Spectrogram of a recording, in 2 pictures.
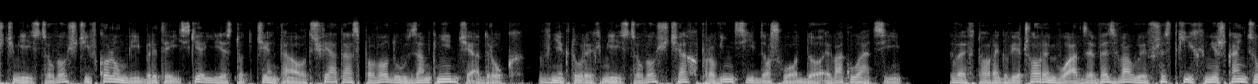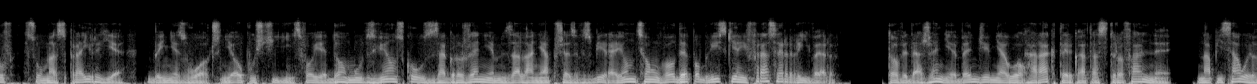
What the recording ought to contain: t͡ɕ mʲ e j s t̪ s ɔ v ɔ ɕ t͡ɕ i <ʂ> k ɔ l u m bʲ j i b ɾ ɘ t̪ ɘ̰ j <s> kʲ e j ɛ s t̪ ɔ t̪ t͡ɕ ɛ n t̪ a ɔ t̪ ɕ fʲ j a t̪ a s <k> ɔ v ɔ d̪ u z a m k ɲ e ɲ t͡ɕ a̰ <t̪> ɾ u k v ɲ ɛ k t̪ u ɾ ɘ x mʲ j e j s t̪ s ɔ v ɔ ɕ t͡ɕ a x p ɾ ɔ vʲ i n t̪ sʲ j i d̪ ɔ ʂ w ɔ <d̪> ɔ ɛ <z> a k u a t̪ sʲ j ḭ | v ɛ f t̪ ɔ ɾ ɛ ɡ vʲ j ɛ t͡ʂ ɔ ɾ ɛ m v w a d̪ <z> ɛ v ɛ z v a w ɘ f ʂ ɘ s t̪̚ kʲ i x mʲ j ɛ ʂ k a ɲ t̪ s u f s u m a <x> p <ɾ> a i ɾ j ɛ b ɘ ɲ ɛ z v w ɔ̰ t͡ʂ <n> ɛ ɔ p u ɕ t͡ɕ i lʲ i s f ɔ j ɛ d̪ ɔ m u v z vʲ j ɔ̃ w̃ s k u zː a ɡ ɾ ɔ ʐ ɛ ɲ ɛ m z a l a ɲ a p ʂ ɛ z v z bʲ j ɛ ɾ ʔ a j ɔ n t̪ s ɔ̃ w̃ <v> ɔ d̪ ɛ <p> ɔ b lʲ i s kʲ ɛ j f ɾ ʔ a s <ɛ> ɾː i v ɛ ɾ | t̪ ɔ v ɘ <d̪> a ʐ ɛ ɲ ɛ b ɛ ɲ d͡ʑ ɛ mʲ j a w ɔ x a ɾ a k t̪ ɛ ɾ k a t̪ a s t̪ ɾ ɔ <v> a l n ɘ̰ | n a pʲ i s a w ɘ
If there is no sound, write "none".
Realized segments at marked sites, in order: f, s, p, d̪, d̪, v, z, s, ɾ, ɲ, v, p, ɛ, d̪, f

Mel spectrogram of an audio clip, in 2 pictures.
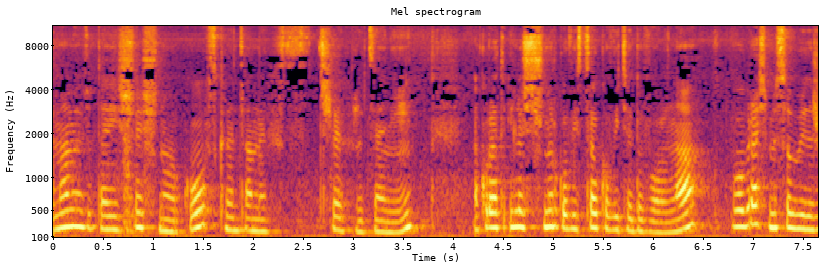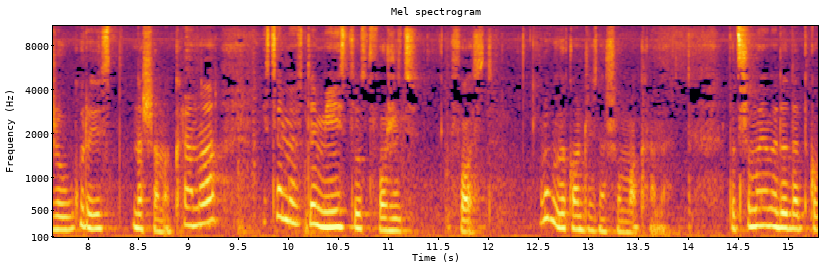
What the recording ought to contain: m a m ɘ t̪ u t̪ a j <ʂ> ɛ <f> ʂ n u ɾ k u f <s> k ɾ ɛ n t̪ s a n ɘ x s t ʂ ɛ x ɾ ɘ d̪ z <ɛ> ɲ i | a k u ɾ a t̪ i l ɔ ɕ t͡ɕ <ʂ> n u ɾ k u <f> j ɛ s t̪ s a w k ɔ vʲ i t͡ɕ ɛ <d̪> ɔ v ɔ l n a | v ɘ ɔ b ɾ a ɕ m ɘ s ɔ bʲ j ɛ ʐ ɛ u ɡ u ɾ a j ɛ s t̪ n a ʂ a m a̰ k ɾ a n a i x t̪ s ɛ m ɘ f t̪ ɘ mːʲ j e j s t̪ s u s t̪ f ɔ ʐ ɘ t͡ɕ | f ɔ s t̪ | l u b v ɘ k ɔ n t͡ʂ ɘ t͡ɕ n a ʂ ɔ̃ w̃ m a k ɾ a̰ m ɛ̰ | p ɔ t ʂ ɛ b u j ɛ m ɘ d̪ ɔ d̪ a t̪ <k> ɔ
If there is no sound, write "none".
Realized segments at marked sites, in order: ʂ, ɕ, s, ɛ, ʂ, f, d̪, k

